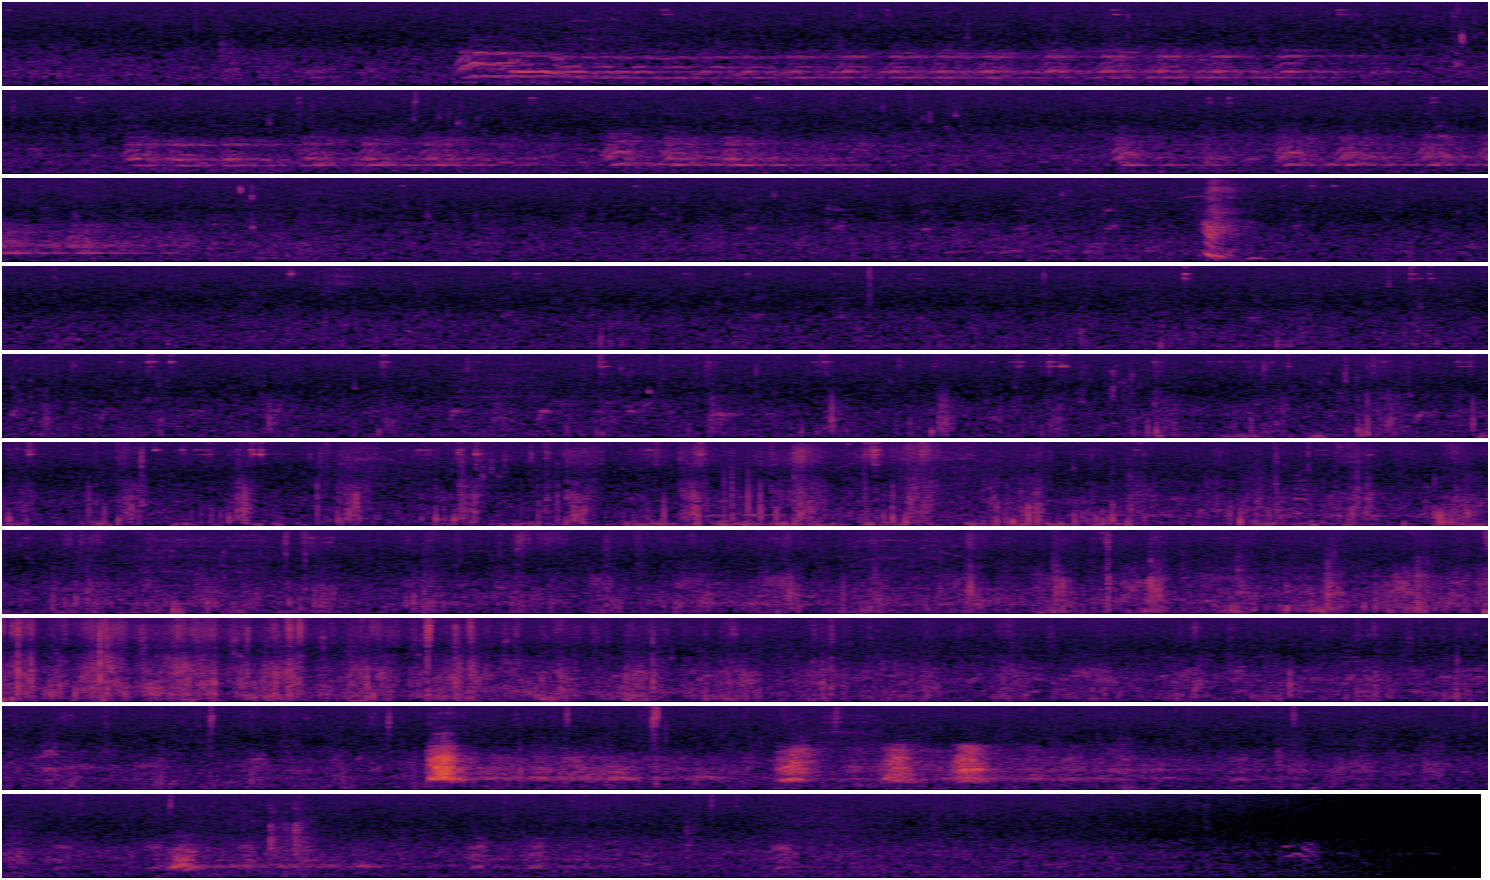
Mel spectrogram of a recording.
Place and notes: Lithuania, Utena, town park at winter
some dogs in the distance, and lonely passenger...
